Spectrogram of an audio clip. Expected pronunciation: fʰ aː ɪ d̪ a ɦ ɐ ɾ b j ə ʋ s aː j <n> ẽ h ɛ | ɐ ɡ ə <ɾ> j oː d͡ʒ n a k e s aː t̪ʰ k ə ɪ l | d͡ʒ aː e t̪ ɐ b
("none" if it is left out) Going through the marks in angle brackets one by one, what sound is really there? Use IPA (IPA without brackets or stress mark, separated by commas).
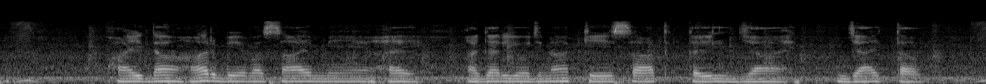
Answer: m, ɾ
